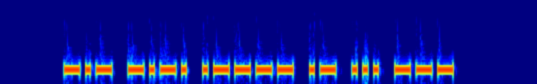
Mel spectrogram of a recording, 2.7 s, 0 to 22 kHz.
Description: Morse code, heard as a keyed tone, about 41 wpm, 700 Hz. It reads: KC1ASO
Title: USA Call Signs - 6 Characters - 6x Character Spacing - 45wpm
